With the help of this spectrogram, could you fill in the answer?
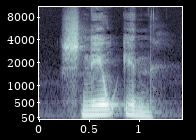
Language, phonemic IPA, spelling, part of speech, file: Dutch, /ˈsnew ˈɪn/, sneeuw in, verb, Nl-sneeuw in.ogg
- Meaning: inflection of insneeuwen: 1. first-person singular present indicative 2. second-person singular present indicative 3. imperative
